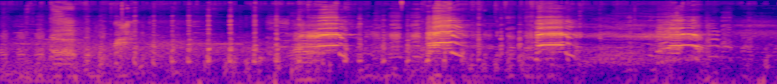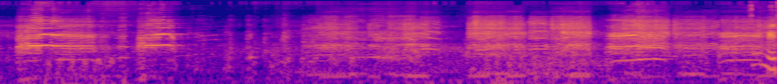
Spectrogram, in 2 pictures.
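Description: A goose honks repeatedly in loud, nasal bursts close by on a farm, with some clucking fowl mixed in and a person talking between calls.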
